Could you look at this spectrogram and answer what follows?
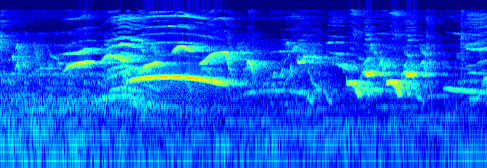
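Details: Khe Sanh laughingthrush singing and dancing with continual voice switching: a loud, long rising-falling whistle with overlapping upper notes, then short, scratchy, chattering phrases and a few quick notes.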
